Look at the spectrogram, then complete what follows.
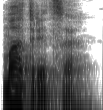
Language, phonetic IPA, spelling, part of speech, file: Russian, [ˈmatrʲɪt͡sə], матрица, noun, Ru-матрица.ogg
- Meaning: matrix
